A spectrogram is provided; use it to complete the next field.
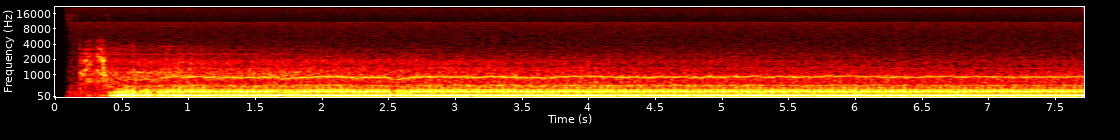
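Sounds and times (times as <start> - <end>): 
motorcycle engine starting, idling and turning off: 0.1 - 7.6.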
